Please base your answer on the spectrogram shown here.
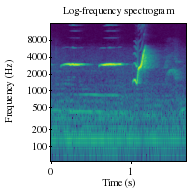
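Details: Bimoli bird singing: two clear, sustained high whistles followed by a rapid rising slur and a softer trailing note.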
